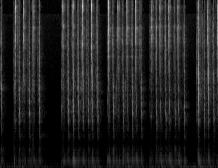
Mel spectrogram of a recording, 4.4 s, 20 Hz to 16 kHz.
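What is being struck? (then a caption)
Plastic mechanical keyboard keys. A gloved hand taps the keys of a black plastic Logitech G PRO TKL tenkeyless mechanical gaming keyboard with its fingertips, working across the top rows and the right side. The result is rapid runs of sharp, bright plastic clicks with almost no ring or low end, about 29 keystrokes in bursts separated by short silent pauses.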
